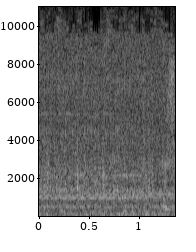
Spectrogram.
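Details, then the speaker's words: Homemade rock tumbler after rebuild with new bearings (old bearings suspected of the noise after months of nonstop running), temporary undersized belt: smooth even hum with light steady rumble, no knocking or grinding; much quieter, about 75-76 dB versus nearly 90 before. "and I'm very happy these bearings are so much quieter"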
